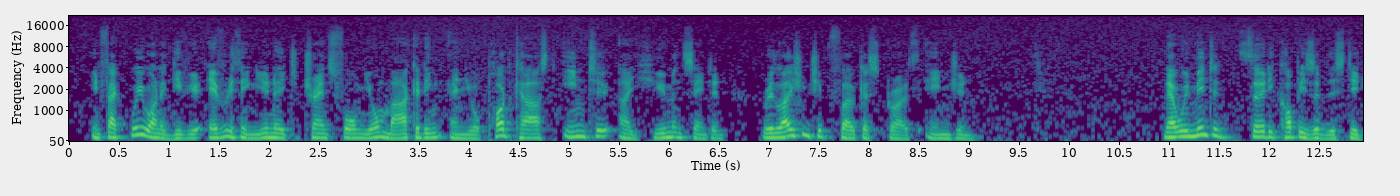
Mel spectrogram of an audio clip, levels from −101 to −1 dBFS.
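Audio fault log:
Throughout: overdone noise removal. The denoiser's been pushed way too hard on this speech, so any frequency band sitting near its noise estimate gets dropped almost to nothing. Quiet bits of the voice vanish with it, leaving near-silent gaps with twinkly specks.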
